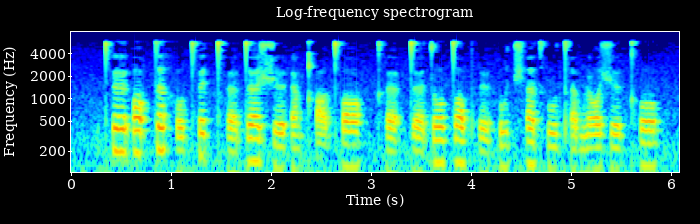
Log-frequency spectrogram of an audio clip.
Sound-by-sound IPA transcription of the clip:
t̪ʰ ø˥ ʔ ɔ˥ ʔ t ə˥ h o˩ t̪ʰ ø˥ t t̪ʰ œ˩ t̪ œ˥ ʃ ø˧ ʔ ɐ˧ ɳ qʰ o˩ t̪ʰ ɔ˥ | kʰ œ˩ ʔ t̪ œ˩ t o˧ t̪ ɔ˧ pʰ ø˩ h u˧ t͡ʃʰ ɐ˥ tʰ u˧ tʼ ɐ˧ b ɳ ɔ˧ ʃ ø˧ kʰ o˥

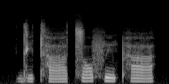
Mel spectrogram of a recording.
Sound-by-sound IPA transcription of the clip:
d i˨ tʰ aː˨ t͡s ɔ˦ f ĩ˦ pʰ a˦

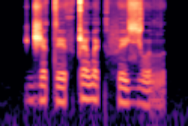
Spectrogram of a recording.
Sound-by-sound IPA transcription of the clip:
d͡ʒ ɛ t e θ ʈ ɛ w ɛ k f e ʑ ɤ r

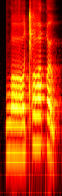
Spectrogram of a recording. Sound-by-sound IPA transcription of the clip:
w ɔː cʰ ɔː q u

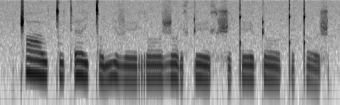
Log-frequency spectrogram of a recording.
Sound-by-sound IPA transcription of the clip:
ǁ ɒː u̯ ǀ u tʼ əː i̯ ǀ o ɲ ʏ v øː r oː ɮ o ɾ ʏ x ʈ øː x ʂ ø ǃ øː ʈ oː ǃ ʏ ǃ oː ʂ

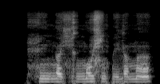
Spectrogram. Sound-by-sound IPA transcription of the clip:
h ĩ ŋ ɜ ç ɜ ŋ͡m o ɕ ə̃ k͡p i j ɜ m ə̃

